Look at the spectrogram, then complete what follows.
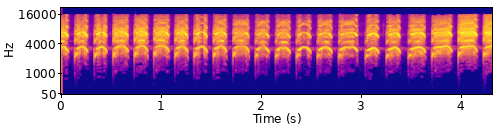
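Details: Osprey chick at nest 3, 10 August 2021, pleading for fish on the nest camera: loud, somewhat uneven chirps, about two and a half per second, some rising into harsher, squawk-like notes.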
